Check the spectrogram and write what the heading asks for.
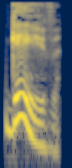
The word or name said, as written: gave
